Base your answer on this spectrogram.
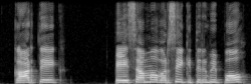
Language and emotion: Tamil, angry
